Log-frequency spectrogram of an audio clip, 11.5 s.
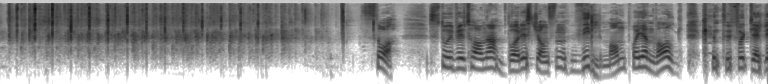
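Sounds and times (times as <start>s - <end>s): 
audience applause: 0.0s - 5.1s
speech: 5.6s - 11.5s.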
